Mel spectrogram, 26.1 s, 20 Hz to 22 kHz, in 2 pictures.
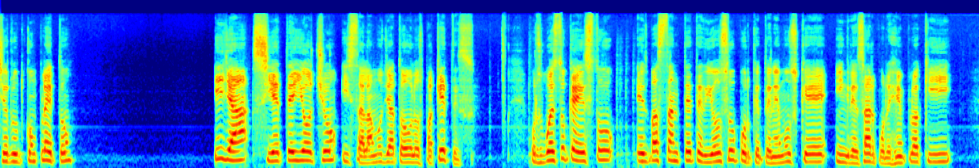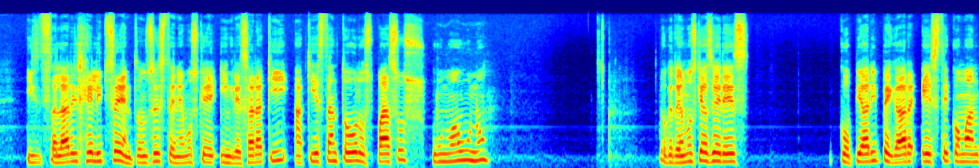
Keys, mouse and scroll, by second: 0.4-1.4 scroll down 2, 4.1 scroll down 1, 5.4-7.4 scroll down 3, 7.5-9.1 scroll up 2, 9.8-10.7 scroll up 2, 11.5-12.2 scroll down 2, 14.2 click, 19.1-19.8 scroll down 2, 20.7-21.4 scroll down 2, 21.4-21.9 scroll up 2.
